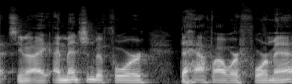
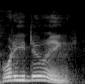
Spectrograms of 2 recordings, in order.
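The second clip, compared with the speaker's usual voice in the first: mock yell; 12 semitones higher than usual. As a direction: yelp it as a retold telling-off, without full volume. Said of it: "Pin Lee yells".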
